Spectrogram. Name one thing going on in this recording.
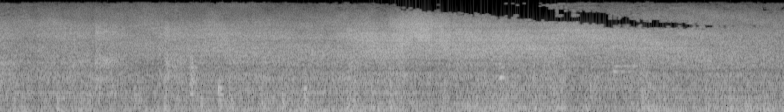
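Steam roars from a steam locomotive's safety valve.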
